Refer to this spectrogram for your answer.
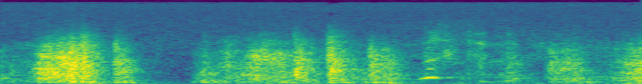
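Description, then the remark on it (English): Heavy thuds, scrapes and wooden knocks repeat for a few seconds as a man barricades a door, with furniture dragged and shoved against it. “You hear what he's doing? Barricading the door.”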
